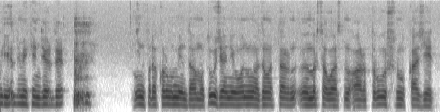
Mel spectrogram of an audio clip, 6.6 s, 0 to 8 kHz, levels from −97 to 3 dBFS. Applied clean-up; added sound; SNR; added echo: neural mask model Resemble Enhance denoiser.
